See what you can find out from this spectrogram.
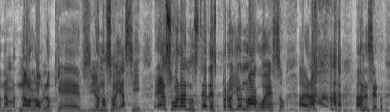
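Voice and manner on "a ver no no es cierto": laughing. Real, not acted. Laughs at own joke.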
